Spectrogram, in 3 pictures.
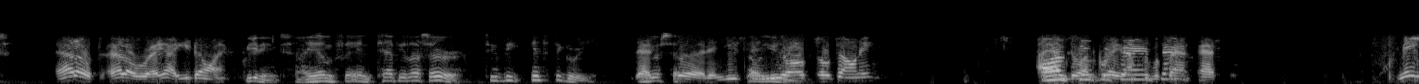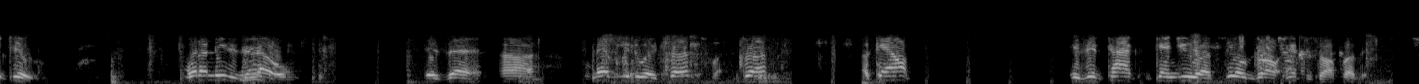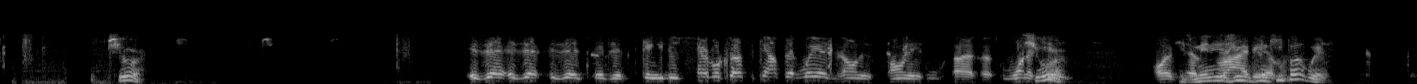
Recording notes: TNTSuperfantastic Conference Call.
